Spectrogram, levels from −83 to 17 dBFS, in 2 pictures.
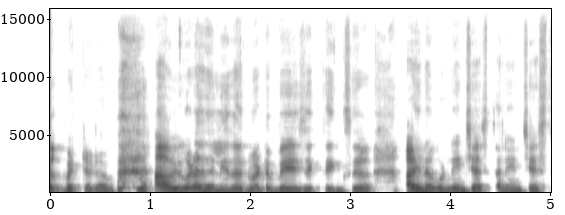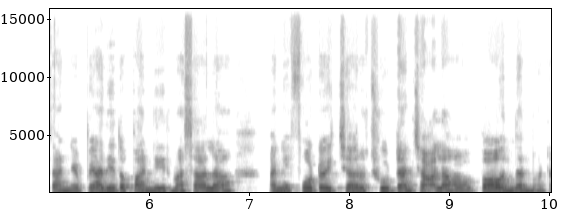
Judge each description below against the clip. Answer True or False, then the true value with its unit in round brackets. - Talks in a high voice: True (215 Hz)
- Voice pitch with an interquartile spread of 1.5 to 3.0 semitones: True (2.6 semitones)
